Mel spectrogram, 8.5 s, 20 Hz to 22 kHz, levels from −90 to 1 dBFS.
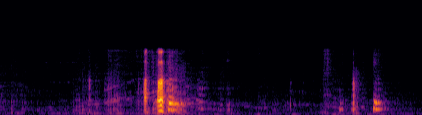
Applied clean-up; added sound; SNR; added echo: neural mask model DeepFilterNet 3.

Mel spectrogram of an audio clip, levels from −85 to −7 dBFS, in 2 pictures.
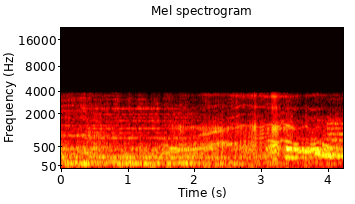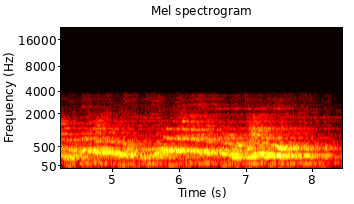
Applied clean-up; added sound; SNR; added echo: neural separator model SepFormer DNS4.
